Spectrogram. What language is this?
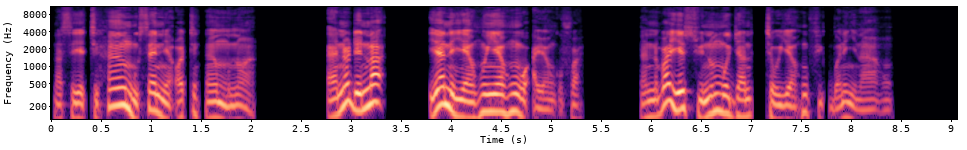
Akan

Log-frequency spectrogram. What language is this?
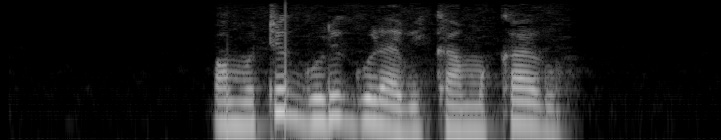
Ganda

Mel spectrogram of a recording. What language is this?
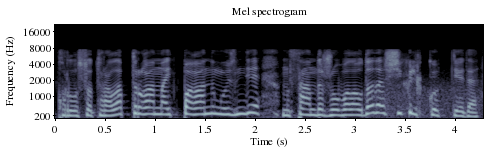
Kazakh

